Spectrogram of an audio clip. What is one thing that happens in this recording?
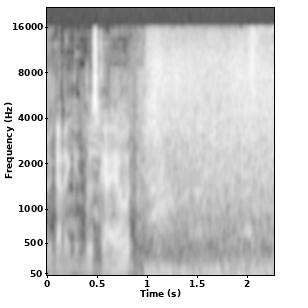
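An explosion bursts with a loud boom.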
